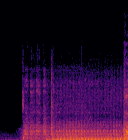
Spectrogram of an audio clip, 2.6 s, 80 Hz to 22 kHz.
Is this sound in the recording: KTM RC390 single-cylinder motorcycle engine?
yes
